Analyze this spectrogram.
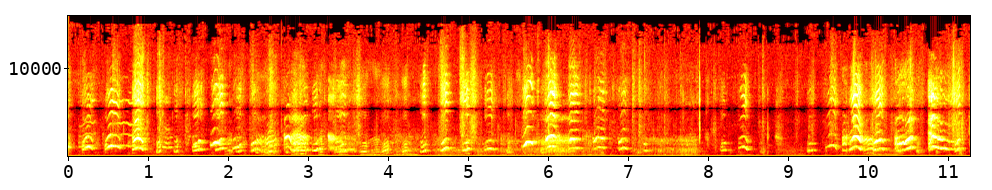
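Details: Australian Shepherd pups almost three weeks old, kept near Mooresville, North Carolina, newly vocal: a dense chorus of squeaky whimpers and short yelps tumbling over one another, with a constant electrical hum underneath.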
